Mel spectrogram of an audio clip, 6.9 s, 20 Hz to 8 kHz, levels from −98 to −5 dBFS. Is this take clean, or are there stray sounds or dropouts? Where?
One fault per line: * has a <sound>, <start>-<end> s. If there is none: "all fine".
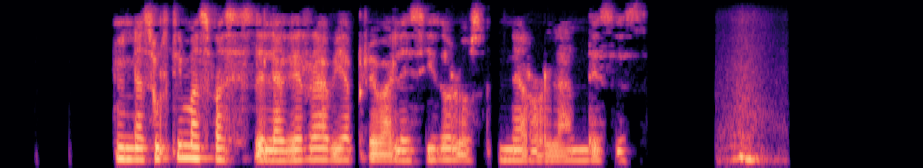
* has a whoosh, 5.4-5.9 s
